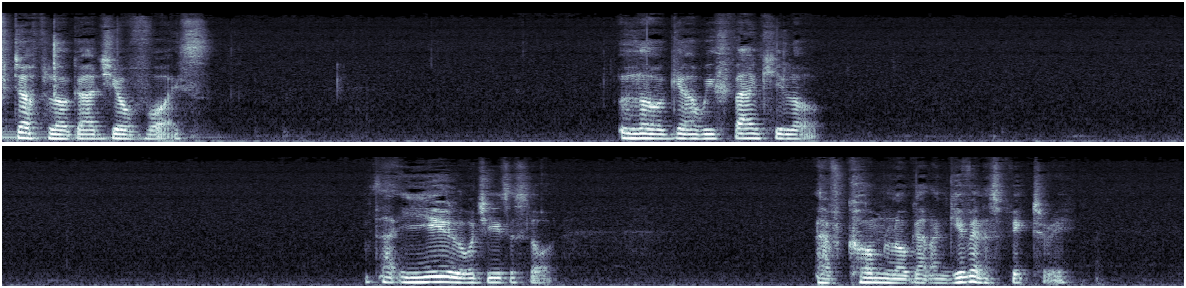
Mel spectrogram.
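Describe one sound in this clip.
A man speaks calmly, close to the microphone, in short bursts.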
